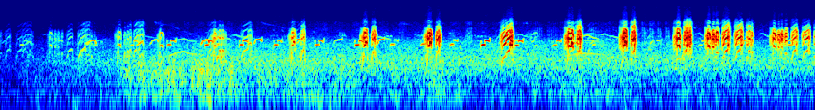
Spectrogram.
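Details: Common terns giving harsh, grating conversational calls in uneven bursts of one to two a second, growing louder and busier, with oystercatcher and lapwing calling faintly in the distance.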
